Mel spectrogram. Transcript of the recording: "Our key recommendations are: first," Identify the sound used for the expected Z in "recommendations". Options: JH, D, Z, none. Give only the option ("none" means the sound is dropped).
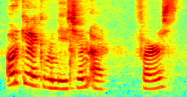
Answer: none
